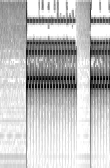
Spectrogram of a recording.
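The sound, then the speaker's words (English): Telephone ringing with a bright, high electronic tone: one long ring lasting about a second, a short silent gap, then a second ring beginning, each steady and loud. “Don't you dread that phone call?”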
